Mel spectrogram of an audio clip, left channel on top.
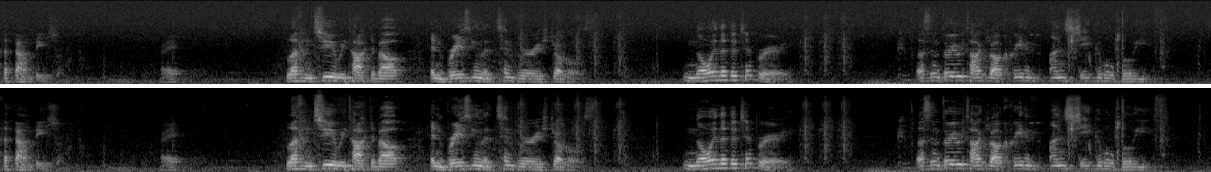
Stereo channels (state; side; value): noise; left; hiss, 11 dB below the sound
